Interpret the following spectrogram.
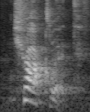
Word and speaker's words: chocolate: of these like this chocolate you don't say chocolate you say chocolate the o is omitted it's two syllables but you don't say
